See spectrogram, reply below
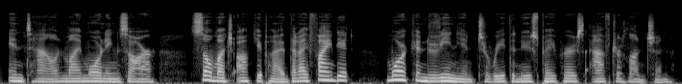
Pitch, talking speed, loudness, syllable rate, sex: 140 Hz, 175 wpm, -19 LUFS, 5.0 syllables/s, female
